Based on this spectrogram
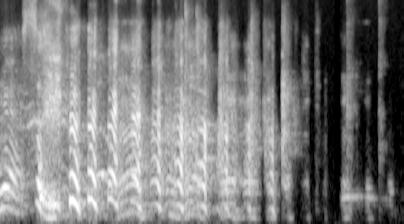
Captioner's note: laughter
